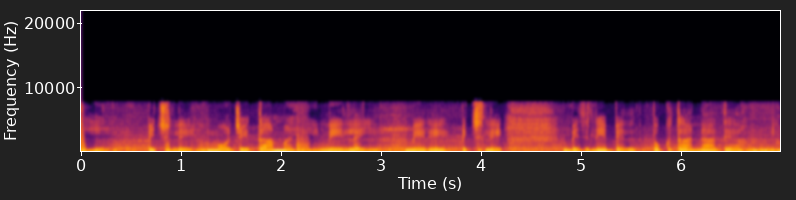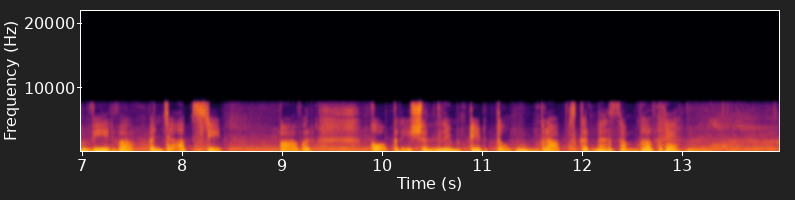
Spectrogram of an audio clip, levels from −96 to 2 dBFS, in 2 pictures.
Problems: constant background noise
